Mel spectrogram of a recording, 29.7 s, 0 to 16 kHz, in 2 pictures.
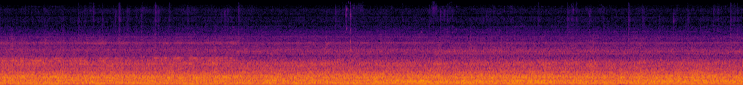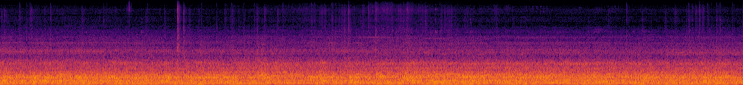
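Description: Steady running noise of an X31 electric multiple-unit train at speed, heard from inside its rear cab: wheels rolling on the rails under a continuous low rumble and hum.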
